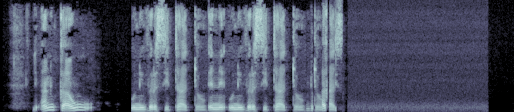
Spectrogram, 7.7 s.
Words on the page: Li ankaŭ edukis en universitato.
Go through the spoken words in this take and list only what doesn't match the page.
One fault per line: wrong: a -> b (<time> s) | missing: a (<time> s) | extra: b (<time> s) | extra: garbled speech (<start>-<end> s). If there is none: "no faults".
wrong: edukis -> universitato (2.1 s)
extra: garbled speech (4.6-5.1 s)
